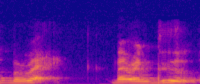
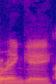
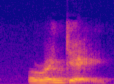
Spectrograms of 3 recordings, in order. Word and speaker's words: merengue: They could use it, but instead they prefer to watch celebrities dance a poor version of merengue, or whatever. – Merengue. – How they pronounce it. Merengue. Thank you.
